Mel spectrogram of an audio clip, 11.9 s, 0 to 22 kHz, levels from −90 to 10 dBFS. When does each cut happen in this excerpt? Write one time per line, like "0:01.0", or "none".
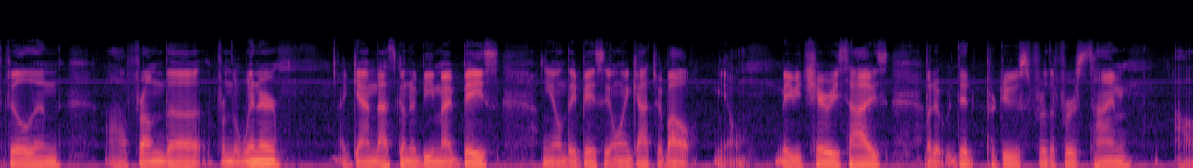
0:05.4
0:09.2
